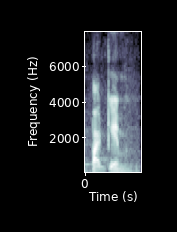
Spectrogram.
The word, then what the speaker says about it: pacem: Cuando tú dices, ves algo que pone, pues lo de que decimos pachem, ¿no? Pacem, pues se dice paquem.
